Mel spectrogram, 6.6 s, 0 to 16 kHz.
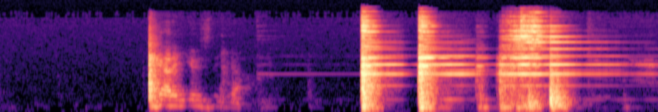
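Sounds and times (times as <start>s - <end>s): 
speech: 1.7s - 2.6s
single bell struck with metallic clang: 3.6s - 6.5s.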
